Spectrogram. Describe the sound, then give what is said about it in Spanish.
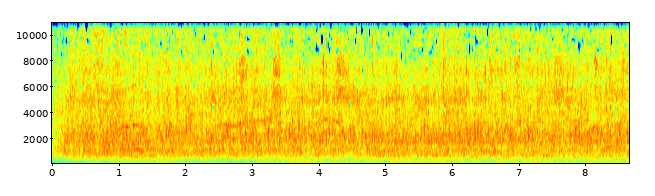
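A large stadium crowd of more than 10,000 fans stands and applauds the firefighting services for several minutes, steadily and loudly. It is a dense, sustained wash of clapping with cheering voices mixed in, continuing without pause from start to finish. “Representando a toda la provincia, los más de 10.000 aficionados que se pusieron en pie para durante varios minutos aplaudir a los servicios de extinción que han participado este verano en la lucha contra los incendios.”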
